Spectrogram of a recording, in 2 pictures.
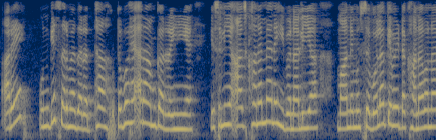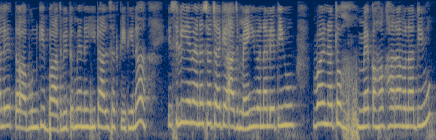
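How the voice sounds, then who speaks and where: A woman's voice: very high-pitched, steady tone, brisk. A woman voicing a spoiled, bossy young married daughter in a cartoon. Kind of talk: cartoon voice acting.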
